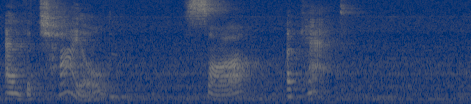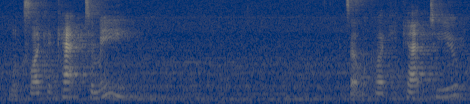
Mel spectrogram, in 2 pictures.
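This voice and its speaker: Reading a storybook slowly and animatedly, a middle-aged children's librarian asks young listeners rhetorical questions and explains things deliberately, her fairly low voice showing vocal fry. A camera a few feet off records her in an echoey, noisy room with a sofa.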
